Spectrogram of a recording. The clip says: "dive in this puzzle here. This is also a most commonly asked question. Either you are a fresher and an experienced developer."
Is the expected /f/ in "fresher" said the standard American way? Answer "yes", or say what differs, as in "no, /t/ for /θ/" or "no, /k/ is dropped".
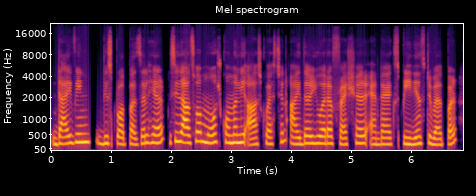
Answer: yes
